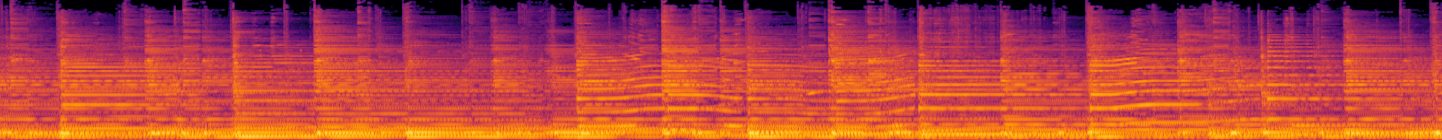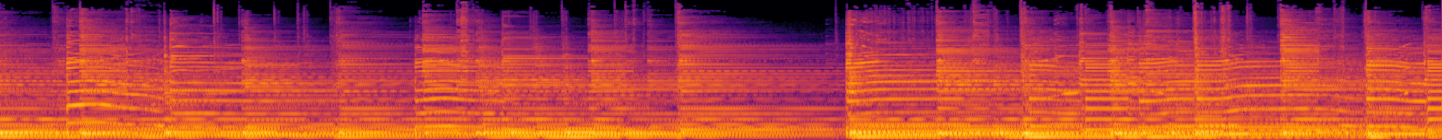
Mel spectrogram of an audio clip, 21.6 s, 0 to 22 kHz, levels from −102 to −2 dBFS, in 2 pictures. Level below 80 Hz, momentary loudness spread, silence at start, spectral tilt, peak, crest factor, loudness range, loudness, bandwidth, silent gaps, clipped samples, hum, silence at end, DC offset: -50 dBFS; 5 LU; 0 s; -5 dB/octave; -2 dBFS; 16 dB; 2 LU; -18 LUFS; 19.5 kHz; none; under 0.1%; none; 0 s; under 0.1%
